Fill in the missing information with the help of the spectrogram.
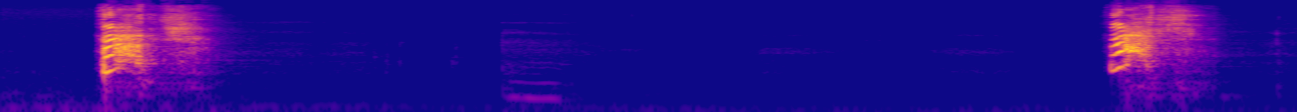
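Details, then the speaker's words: Woman sneezing after trying to hold a sneeze in: two sharp, hissing sneezes about five seconds apart in a quiet room; ordinary sneezing. "we gonna see how long i can hold a sneeze in so we gonna try that okay it didn't last long"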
